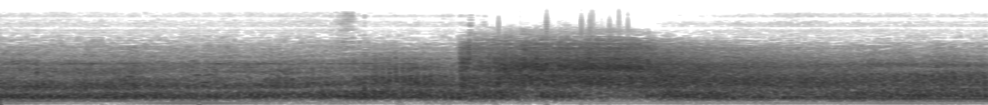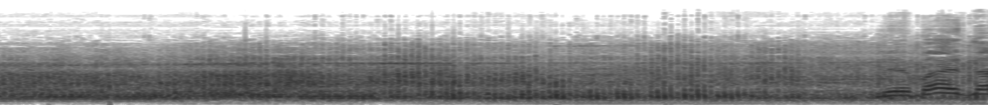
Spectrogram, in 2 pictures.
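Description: A helicopter roars low overhead and slowly moves away.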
